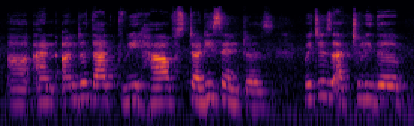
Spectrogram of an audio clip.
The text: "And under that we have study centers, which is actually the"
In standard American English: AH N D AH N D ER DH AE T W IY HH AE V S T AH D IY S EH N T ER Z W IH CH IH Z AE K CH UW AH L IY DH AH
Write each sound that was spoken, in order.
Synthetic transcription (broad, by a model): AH N D AH N D ER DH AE T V IY HH AE V S T AH D IY S EH N T ER Z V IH CH IH Z AE K CH UW AH L IY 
